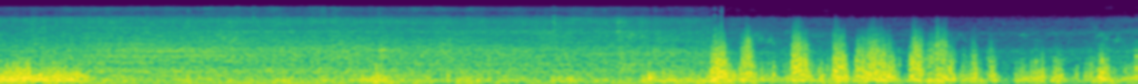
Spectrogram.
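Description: Iveco grain truck with trailer driving away, its diesel engine running with a low steady hum and road noise. From about two-thirds of the way in, wind buffets the microphone in rapid irregular thumps that become the loudest sound.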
